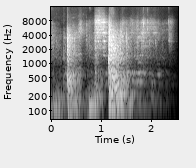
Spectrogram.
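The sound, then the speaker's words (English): A hotel room door is slammed open hard: two loud, sharp bangs about a second apart, the second a heavy crack as the handle hits and goes through the wall, ringing out briefly before fading. “Previn slammed open that door so hard that the handle went through the wall in the hotel room”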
